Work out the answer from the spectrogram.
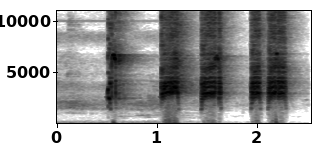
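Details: Black francolin (kala tetar) calling on a fresh morning, Friday 10 February 2025: five loud, harsh, grating notes, a single note followed by two quick pairs, high-pitched and rasping, with a quiet background.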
